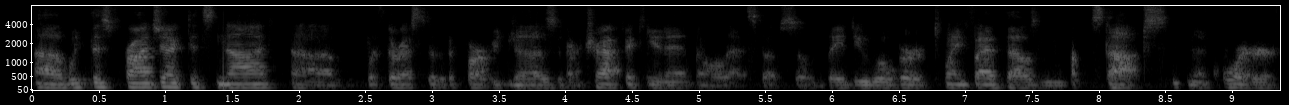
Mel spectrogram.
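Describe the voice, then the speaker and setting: Quiet and monotone, a man talks at a moderate pace with a medium pitch and flat intonation. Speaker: police lieutenant. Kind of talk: presentation at community meeting. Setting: community meeting at police substation. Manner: volume inconsistent, too loud or too quiet.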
